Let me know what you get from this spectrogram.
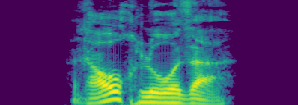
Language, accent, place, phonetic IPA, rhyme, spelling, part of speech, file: German, Germany, Berlin, [ˈʁaʊ̯xloːzɐ], -aʊ̯xloːzɐ, rauchloser, adjective, De-rauchloser.ogg
- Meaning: inflection of rauchlos: 1. strong/mixed nominative masculine singular 2. strong genitive/dative feminine singular 3. strong genitive plural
